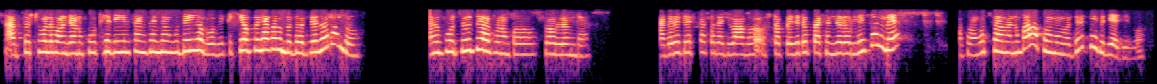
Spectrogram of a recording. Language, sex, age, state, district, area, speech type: Odia, female, 45-60, Odisha, Angul, rural, conversation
